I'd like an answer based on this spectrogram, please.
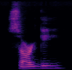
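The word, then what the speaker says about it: Zorge: mean 194 thousand descending call it zorgi of one syllable zorg sorry you know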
